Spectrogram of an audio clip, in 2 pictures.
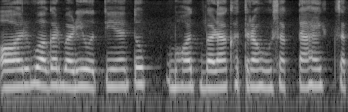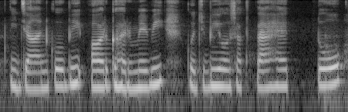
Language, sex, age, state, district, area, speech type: Hindi, female, 30-45, Madhya Pradesh, Bhopal, urban, spontaneous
